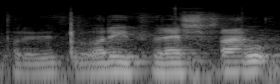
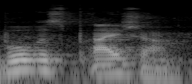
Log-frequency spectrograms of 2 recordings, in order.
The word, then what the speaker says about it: Boris Brejcha: Well, we pronounce it different, but Boris Brejcha. Boris Brejcha. Oh, say it again. Boris Brejcha.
